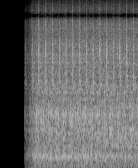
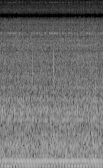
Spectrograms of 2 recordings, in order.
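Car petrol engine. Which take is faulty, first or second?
first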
